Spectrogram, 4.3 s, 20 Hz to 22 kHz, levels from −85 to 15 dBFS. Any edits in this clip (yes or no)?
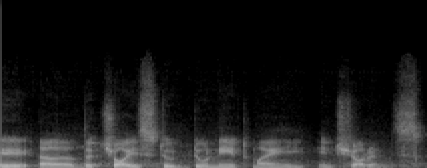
no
